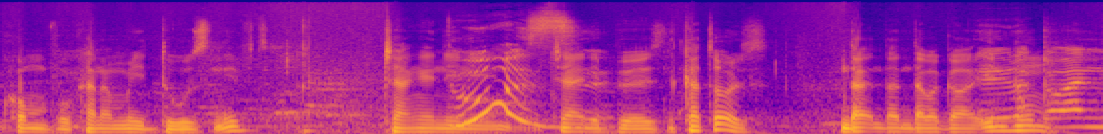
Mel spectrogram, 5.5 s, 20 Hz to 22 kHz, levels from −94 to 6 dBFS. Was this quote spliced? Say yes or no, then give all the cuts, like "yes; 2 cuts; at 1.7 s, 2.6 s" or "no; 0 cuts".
no; 0 cuts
